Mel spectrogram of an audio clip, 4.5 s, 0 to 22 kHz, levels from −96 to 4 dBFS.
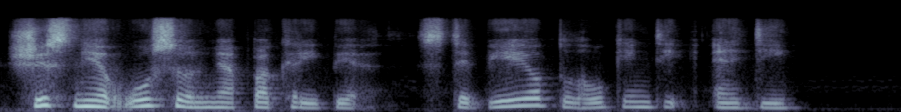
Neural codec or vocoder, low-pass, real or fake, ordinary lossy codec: codec, 16 kHz in and 24 kHz out, 0.6 kbps, FocalCodec, streaming, 2048 codes; 10.8 kHz; fake; MP3, 96 kbps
